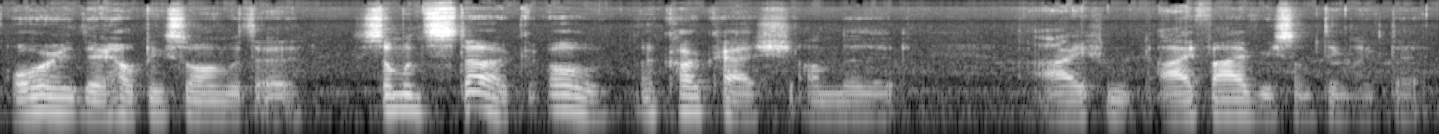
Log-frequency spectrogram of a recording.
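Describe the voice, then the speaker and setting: A young man giving a casual class presentation from his bedroom, talking quietly and apologizing as he rambles a bit. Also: lowish voice, moderate pace. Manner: quiet, self-conscious, apologetic, loose and rambling. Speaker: student presenting a class project. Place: bedroom in an apartment next to a street. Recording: faint street noise.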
